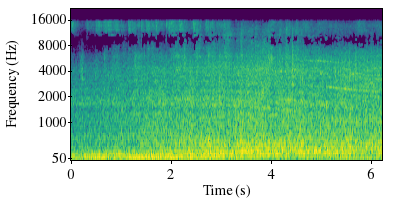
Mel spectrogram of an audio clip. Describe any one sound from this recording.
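Train wheels clatter and squeal on the rails as the train passes close by.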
